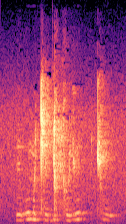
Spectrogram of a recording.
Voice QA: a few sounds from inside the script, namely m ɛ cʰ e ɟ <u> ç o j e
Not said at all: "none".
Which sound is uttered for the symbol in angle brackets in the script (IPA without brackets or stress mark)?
o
